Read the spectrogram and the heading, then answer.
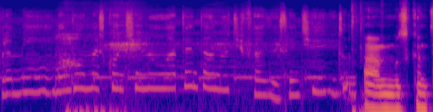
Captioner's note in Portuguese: suspirando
